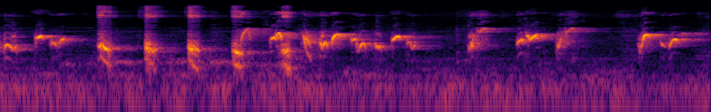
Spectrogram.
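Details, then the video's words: Straw-headed bulbul singing, used to draw a reply from other birds: loud, rapid, liquid notes in quick succession, some sharp and clipped, others rolling and warbled, forming a continuous chattering phrase. "Suara burung cucak Rowo di jamin langsung nyaut"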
